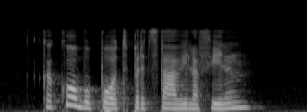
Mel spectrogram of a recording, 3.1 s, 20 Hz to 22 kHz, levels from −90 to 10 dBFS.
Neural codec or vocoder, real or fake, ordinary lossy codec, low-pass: none; real; none; 7.2 kHz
